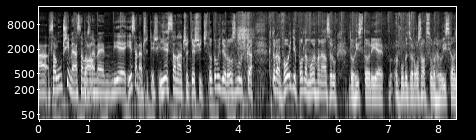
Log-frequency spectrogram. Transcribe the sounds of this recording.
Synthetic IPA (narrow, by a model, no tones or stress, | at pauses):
asaluːt͡ʃiːmɛasamɔzɾɛjmɛjɛjɛsanat͡ʃɔcɛʃicjɛsanat͡ʃɔcɛʃict̪ɔt̪ɔbuɟɛɾɔzluːt͡ʃkakt̪ɔɾaːʋɔjɟɛpɔd̪ʎamɔjɦɔnaːzɔɾu | d̪ɔɦist̪ɔːɾiɛvʊɔbɛd͡zɾɔzɦlasɔʋɛːɦɔʋisɪɛlɛɲ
